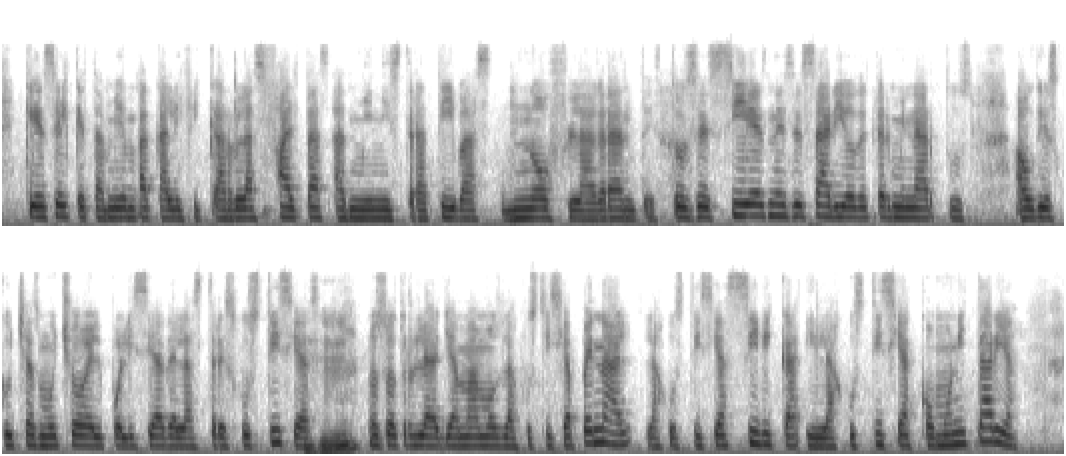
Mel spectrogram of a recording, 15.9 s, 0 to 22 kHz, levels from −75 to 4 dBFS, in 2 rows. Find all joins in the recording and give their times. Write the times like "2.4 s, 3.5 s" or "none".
4.9 s, 7.1 s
